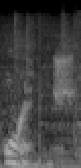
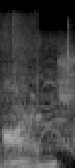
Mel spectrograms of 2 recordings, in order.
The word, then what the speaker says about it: orange: Orange, but it's it's an orange. It's two syllables. It's not orange.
